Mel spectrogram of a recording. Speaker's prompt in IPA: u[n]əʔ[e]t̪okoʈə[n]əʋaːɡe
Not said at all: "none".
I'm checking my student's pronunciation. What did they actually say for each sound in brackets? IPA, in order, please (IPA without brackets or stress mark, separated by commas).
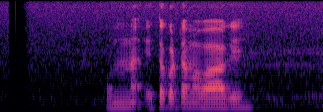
nː, e, m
